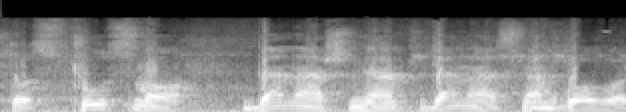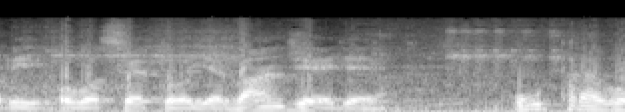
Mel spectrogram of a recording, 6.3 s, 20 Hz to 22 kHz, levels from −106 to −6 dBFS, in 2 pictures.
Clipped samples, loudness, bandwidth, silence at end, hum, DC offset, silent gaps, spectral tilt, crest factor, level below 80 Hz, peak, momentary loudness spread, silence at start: under 0.1%; -11 LUFS; 10.5 kHz; 0 s; none; 4%; none; -7.5 dB/octave; 10 dB; -30 dBFS; 0 dBFS; 8 LU; 0 s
